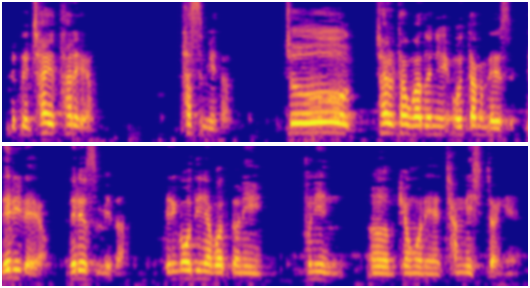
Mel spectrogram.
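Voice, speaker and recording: Middle-aged man, high-pitched pastor; preaching with sudden loud cries and quiet asides, quizzes the congregation. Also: steady tone, moderate pace. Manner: impassioned, swings from loud cries to hushed low talk; asks the congregation questions and has them repeat. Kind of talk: sermon.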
